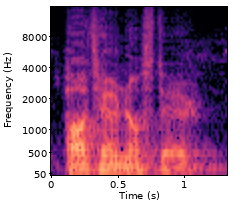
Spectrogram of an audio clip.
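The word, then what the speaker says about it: Pater noster: listening to the priest you're saying it wrong listen it goes like this parter noer in inter all right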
